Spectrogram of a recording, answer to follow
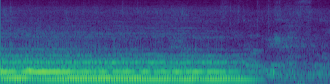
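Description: A school choir sings Polish songs and holds one long chord, which stops about three seconds in.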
